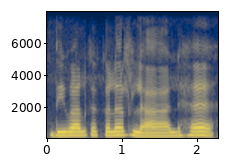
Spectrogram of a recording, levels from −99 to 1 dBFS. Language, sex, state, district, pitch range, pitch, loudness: Hindi, female, Jharkhand, Palamu, 215-235 Hz, 230 Hz, -14 LUFS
